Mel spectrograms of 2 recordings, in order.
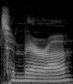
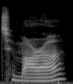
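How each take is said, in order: First: The name does not sound like tomorrow. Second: The name sounds like the word tomorrow. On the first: The speaker calls it wrong. "There's also a Tamara" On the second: The speaker calls it right. "just think tomorrow"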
